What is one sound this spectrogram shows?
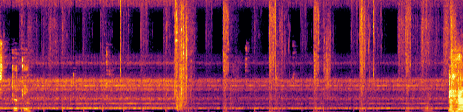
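Footsteps thud on dirt.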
